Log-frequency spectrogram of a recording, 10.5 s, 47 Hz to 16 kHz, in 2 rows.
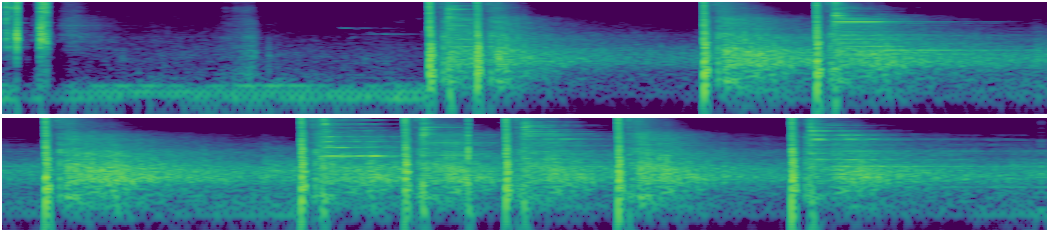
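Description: Sig Sauer 1911 Nightmare .45 ACP pistol fired at a range, about a dozen sharp loud reports in irregular clusters, each followed by a brief ringing decay.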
